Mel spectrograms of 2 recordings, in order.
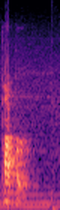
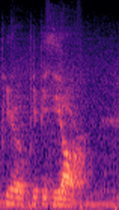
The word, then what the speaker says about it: Papa: His name was always Popper, as in P-O-P-P-E-R, is what it sounded like.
